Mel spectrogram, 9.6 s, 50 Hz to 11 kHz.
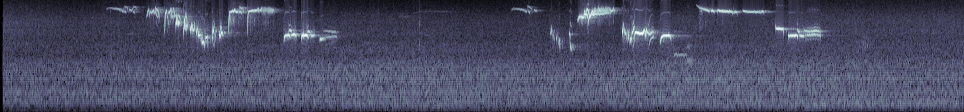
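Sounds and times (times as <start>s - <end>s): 
low background hiss: 0.1s - 9.6s
European robin singing: 1.1s - 3.4s, 5.2s - 8.3s.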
